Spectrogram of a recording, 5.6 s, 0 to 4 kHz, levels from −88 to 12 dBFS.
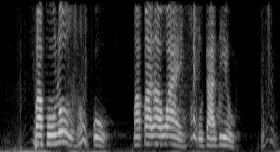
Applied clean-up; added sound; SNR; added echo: neural mask model DeepFilterNet 3.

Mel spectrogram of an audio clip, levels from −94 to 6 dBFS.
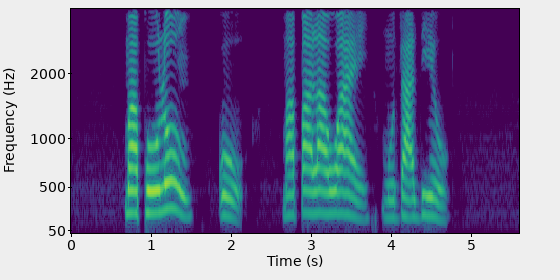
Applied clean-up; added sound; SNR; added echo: none; none; none; none.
